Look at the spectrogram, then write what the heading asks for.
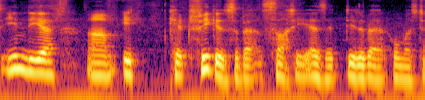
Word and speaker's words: sati: important, relates to the practice called sati, or sometimes otherwise pronounced and spelt sati by the British.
